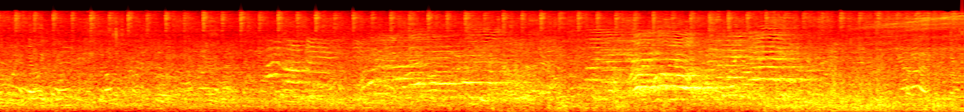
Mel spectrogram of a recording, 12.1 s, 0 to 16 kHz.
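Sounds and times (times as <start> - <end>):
spectators shouting encouragement: 3.3 - 10.5.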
